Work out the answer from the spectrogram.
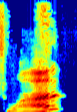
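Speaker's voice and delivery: "one" said with a rising lilt. Counting down to one: upward lilt on one. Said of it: "the lilt of your voice. One, right? That up we go".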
